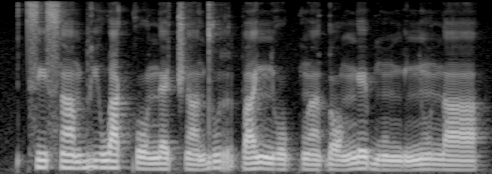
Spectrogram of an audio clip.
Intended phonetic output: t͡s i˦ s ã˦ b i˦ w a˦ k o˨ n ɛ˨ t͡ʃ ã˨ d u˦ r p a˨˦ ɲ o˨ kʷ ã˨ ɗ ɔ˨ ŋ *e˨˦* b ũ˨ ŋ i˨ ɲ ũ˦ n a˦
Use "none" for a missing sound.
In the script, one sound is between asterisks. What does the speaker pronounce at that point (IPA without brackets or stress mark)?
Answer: e˦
